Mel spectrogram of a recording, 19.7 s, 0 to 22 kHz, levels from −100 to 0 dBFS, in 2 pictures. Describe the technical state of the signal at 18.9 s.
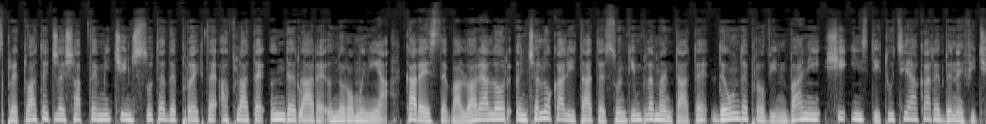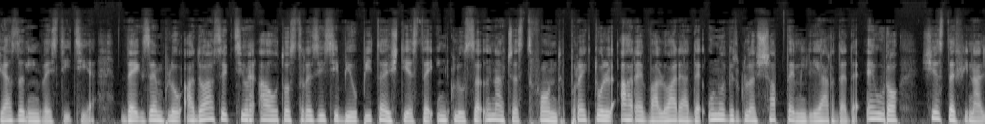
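At 18.9 s the signal is intact, with no dropout, distortion, clipping or other technical fault to be heard.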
